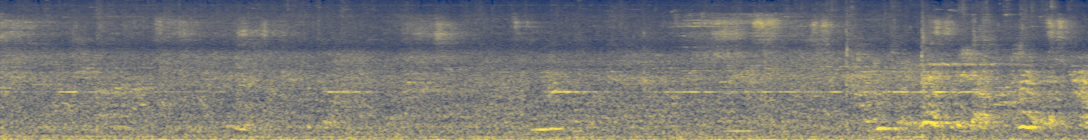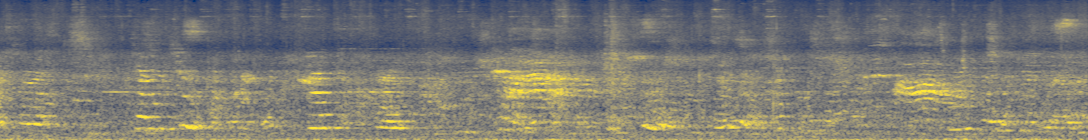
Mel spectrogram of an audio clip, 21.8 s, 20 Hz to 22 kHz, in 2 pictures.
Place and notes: Banqiao Station, Taiwan - Walking through the station
Walking through the stationFrom the train station hall, To MRT station platform
Please turn up the volume a little
Binaural recordings, Sony PCM D100 + Soundman OKM II
1 March, 17:00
